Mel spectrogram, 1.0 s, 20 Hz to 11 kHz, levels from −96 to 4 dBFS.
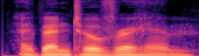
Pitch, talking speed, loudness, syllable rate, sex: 105 Hz, 240 wpm, -14 LUFS, 6.3 syllables/s, male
